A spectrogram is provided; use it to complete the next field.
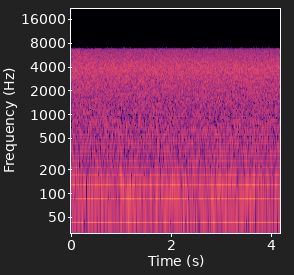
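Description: Steady static hiss with a low electrical hum underneath, constant and unchanging throughout, like interference on an audio line. No voices, just the continuous buzzing noise at moderate level.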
